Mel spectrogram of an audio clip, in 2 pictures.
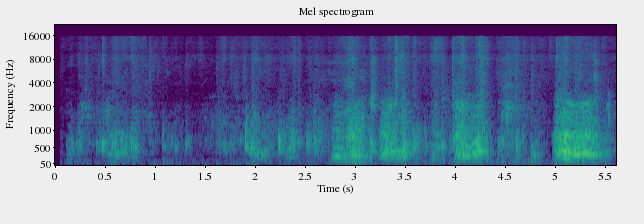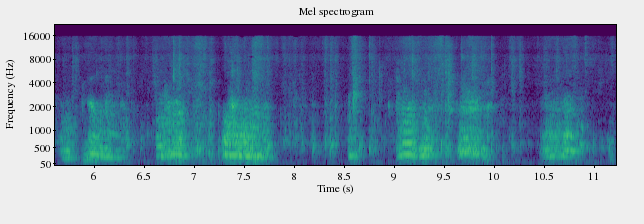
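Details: An angry Chihuahua indoors gives rough, growling barks in uneven bursts that grow louder after a quiet start. They recur roughly every second or two, with some faint speech in the background.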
